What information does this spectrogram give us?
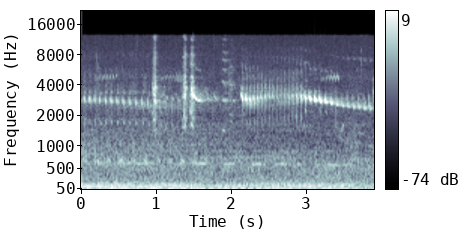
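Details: Red-billed hornbill at a nest tree by Gowrie dam, Djuma Game Reserve, Sabi Sand Wildtuin, South Africa, 10:09 on 30 January 2020, from a waterhole camera; a steady pulsed, clucking series runs throughout, with sharp clicks and a low background hum.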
